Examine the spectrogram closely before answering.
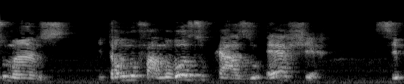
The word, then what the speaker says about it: Escher: Então, no famoso caso Escher, se pronuncia ESCHER, caso Escher.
